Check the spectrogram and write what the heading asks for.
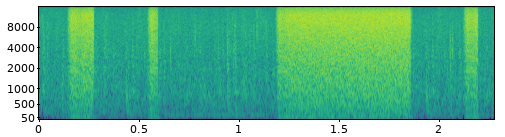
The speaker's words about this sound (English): It sounds more like white noise when it's breaking in and out.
